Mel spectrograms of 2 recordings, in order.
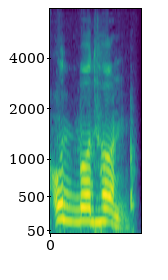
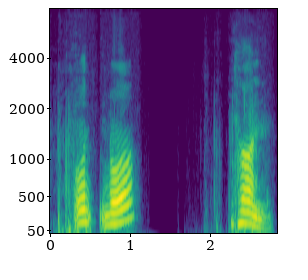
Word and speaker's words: উদ্বোধন: থাকবে তাহলে কিরকম যেমন উদ্বোধন উদ্বোধন এটির উচ্চারণ কি যে উদ দেখুন উদ তারপর বো উদবো ধন উদ্বোধন কারণ কি ধ এর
